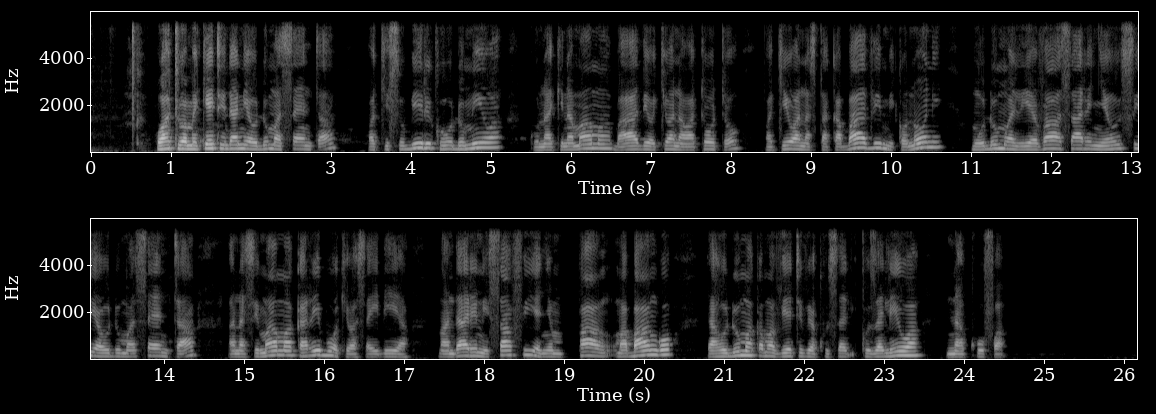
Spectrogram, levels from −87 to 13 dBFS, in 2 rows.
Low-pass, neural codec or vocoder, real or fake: 5.4 kHz; none; real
